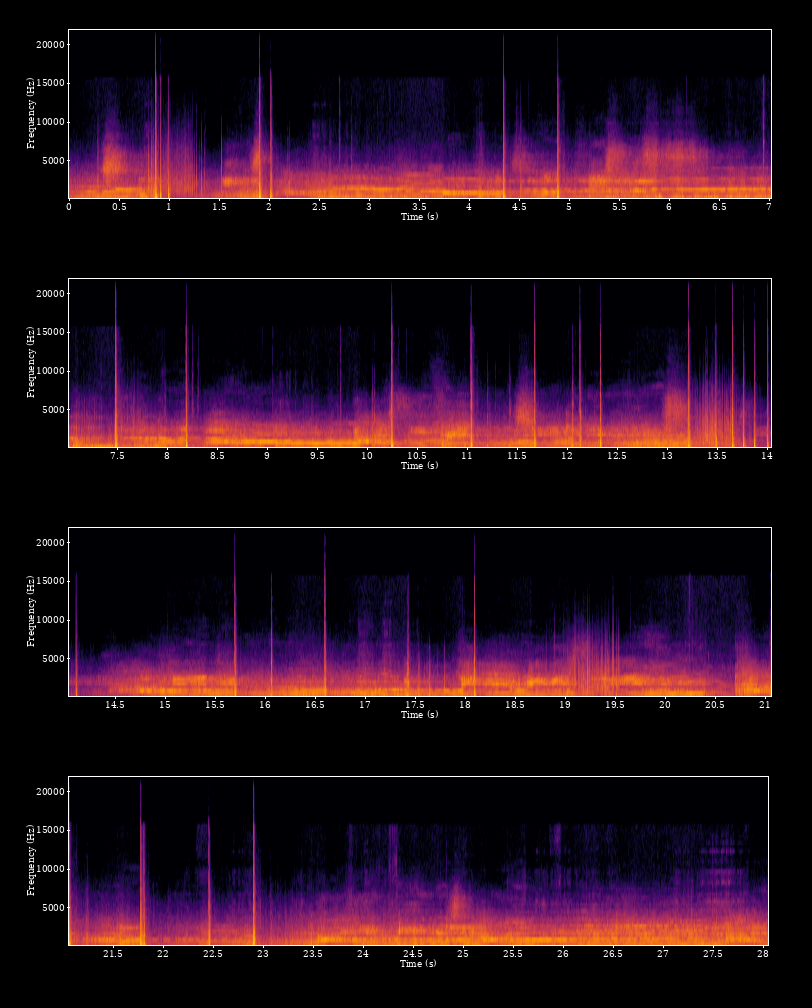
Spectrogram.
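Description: Music playing with firework bangs and crackles over it: sharp single reports scattered throughout, a fast run of cracks a little before the middle, and a brief lull in the music about halfway.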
